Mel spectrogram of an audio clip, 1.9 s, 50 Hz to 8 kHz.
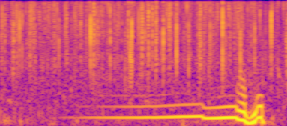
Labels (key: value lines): label: biophony, cascading saw
recorder: SoundTrap 600 or HydroMoth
